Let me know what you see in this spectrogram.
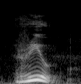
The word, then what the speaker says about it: Ryu: How's it pronounced correctly? – Ryu.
